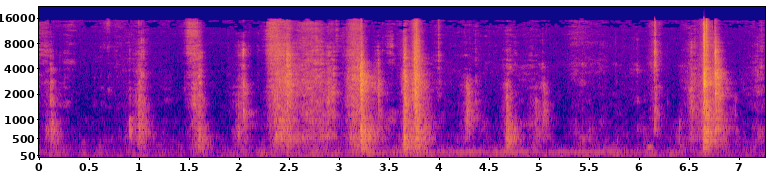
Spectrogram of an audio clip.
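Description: Modules being slid into a GE Multilin UR protective relay chassis: scraping as a module runs along its track, with several sharp clicks and knocks as modules seat and latch. The loudest click comes near the end.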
